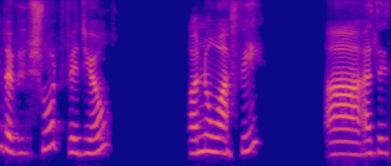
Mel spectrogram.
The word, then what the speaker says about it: NWFE: Egypt's country platform for the Nexus of Water, Food and Energy, pronounced in Arabic as NWFE, which means fulfilling pledges, is a platform which brings together different stakeholders.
